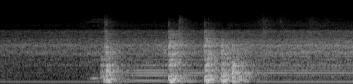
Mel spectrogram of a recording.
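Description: An electric guitar is strummed loudly through an amplifier in a few short bursts.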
